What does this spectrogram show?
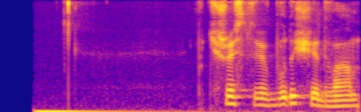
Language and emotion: Russian, neutral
